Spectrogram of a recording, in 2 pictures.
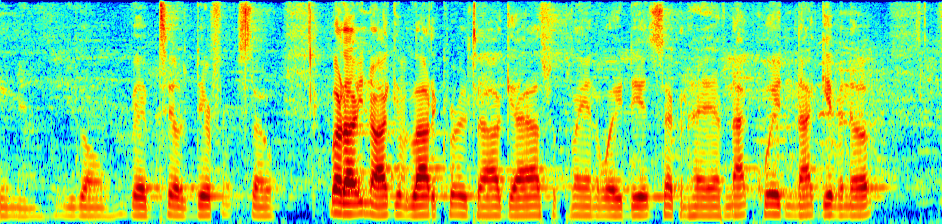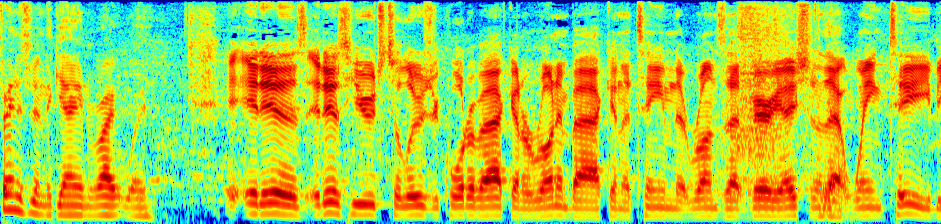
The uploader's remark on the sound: Live from Walk-On's Bistreaux &amp; Bar. Live from Walk-On's Bistreaux & Bar.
